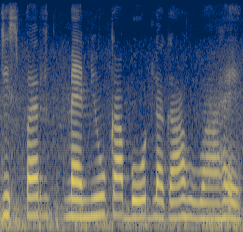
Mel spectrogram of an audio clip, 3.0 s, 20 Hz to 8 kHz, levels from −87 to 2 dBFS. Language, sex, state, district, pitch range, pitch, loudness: Hindi, female, Karnataka, Bangalore, 205-235 Hz, 220 Hz, -15 LUFS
